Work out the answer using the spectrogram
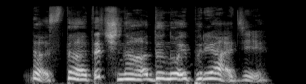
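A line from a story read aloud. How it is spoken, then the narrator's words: Convulsive exhale. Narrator (Russian): Виктория судорожно выдохнула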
